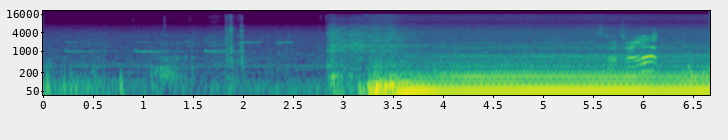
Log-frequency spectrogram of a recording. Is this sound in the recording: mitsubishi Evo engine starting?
yes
